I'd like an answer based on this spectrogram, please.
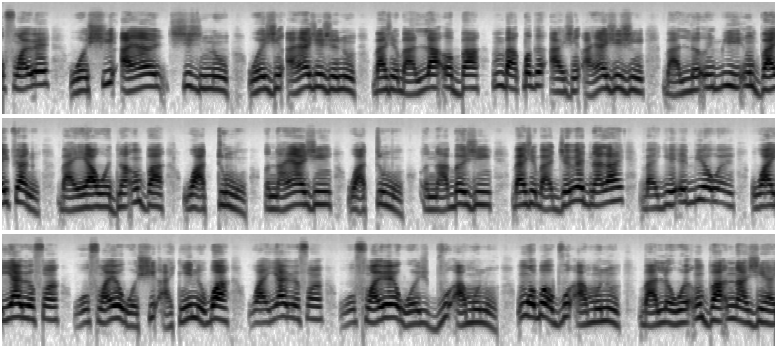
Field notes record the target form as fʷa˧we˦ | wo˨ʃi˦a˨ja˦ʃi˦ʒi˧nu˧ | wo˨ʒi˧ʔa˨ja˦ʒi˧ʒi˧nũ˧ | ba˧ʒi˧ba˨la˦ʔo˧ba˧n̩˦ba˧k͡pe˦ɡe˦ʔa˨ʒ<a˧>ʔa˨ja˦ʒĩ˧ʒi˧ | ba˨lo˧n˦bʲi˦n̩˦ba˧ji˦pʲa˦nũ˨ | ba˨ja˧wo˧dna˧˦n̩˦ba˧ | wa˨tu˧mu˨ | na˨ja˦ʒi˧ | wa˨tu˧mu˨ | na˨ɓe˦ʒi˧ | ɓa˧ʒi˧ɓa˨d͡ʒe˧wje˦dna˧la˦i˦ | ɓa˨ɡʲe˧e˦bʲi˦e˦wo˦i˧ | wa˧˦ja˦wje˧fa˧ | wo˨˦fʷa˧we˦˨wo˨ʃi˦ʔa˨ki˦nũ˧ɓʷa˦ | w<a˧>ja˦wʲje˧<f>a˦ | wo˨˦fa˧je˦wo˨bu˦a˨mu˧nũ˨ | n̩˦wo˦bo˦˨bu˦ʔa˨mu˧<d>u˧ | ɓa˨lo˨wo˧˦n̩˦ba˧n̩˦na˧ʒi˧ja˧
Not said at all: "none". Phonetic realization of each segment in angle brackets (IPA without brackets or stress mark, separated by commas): i˧, a˧, f, n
